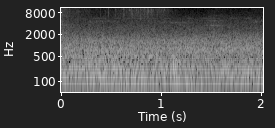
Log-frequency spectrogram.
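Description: Steady, faint outdoor background noise, a low even rumble and hiss, with no distinct sound in it.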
